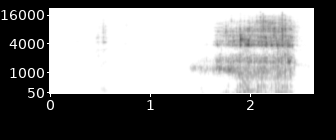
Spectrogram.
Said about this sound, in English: And just like that, I'm back for our last sip segment here on the show. Get the last sip of my sparkling water.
